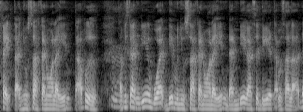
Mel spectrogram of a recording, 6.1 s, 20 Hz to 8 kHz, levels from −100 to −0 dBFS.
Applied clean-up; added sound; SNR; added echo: none; none; none; none.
